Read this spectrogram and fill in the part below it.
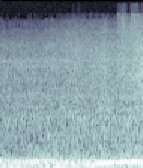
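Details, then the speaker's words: Honda Civic EK with a swapped engine, after adding the missing transmission fluid. Smooth low drive rumble rising with speed, with no whine, grind or clunk; the earlier gearbox noise is gone. "Who would have thought to put transmission fluid inside the car after you done all that work? Nobody thought of it. Neutral. The sound is gone, guys."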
